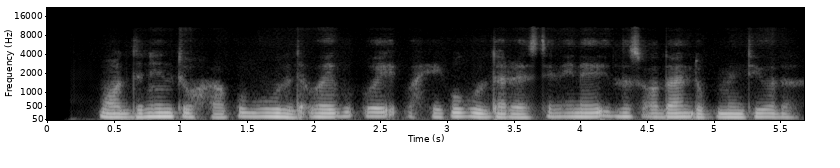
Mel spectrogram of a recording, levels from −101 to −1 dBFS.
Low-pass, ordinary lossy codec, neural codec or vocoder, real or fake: 10.8 kHz; none; codec, 24 kHz, 0.9 kbps, DualCodec; fake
